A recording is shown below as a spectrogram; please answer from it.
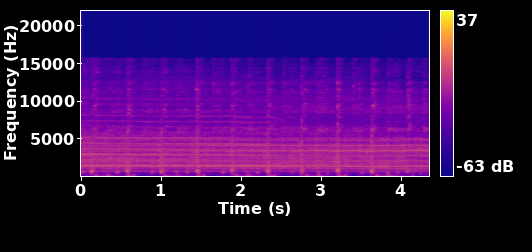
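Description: Bhajan music: a male singer holds one long high note over a harmonium, while a dholak keeps up a quick, even rhythm of strikes.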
